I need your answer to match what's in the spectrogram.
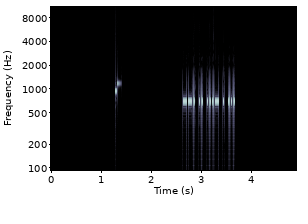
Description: Morse code, heard as a keyed tone, about 44 wpm, 700 Hz. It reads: GIVES
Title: ES:S Suffix - Top 100 Words with Base Words 45wpm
